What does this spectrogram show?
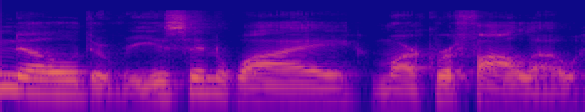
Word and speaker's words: Ruffalo: the reason why Mark Ruffalo, as I like to pronounce it the correct Italian way, give props to it.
